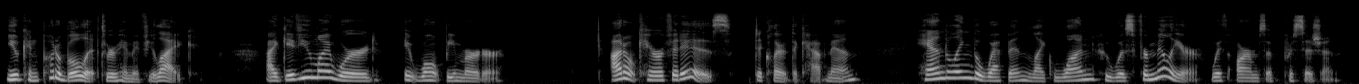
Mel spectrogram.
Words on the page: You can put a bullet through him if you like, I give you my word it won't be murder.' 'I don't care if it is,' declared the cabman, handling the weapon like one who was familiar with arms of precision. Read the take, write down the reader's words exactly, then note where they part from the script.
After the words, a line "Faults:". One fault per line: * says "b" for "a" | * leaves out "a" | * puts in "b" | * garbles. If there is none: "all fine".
You can put a bullet through him if you like, I give you my word it won't be murder.' 'I don't care if it is,' declared the cabman, handling the weapon like one who was familiar with arms of precision.
Faults:
all fine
